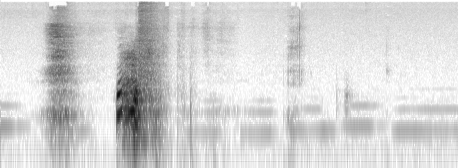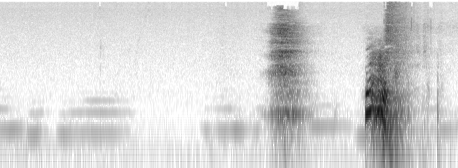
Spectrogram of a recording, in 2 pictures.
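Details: Two itchy sneezes, each with a sharp inward breath before the burst, in a quiet room.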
